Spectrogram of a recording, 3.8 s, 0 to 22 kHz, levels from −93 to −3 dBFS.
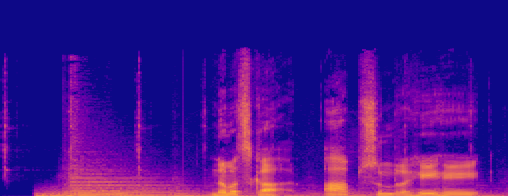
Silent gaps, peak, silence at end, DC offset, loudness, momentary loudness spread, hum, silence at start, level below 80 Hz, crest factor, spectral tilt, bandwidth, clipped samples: none; -4 dBFS; 0 s; under 0.1%; -26 LUFS; 14 LU; none; 0 s; -40 dBFS; 22 dB; -4 dB/octave; 16.5 kHz; under 0.1%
